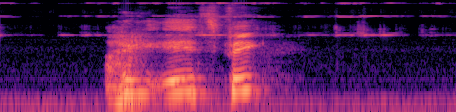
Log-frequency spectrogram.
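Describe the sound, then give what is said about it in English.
Small bells on a pair of cat ears jingle in a bright, shimmering burst lasting about a second, with a voice sounding over the jingling before it fades to quiet. “I can hear the bells. The bells are picking up from his cat ears.”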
